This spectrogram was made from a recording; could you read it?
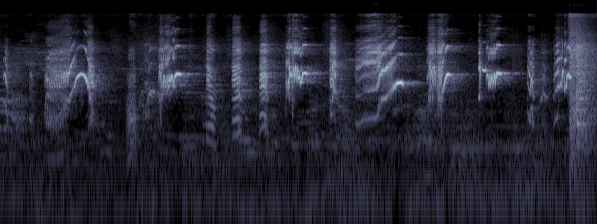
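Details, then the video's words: Lure song of a Javan myna to set a quiet myna singing: rising whistles, harsh rattling squawks and clipped notes alternate irregularly, finishing with a noisy rasp. "JALAK KEBO PALING KREN KICAUANNYA"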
